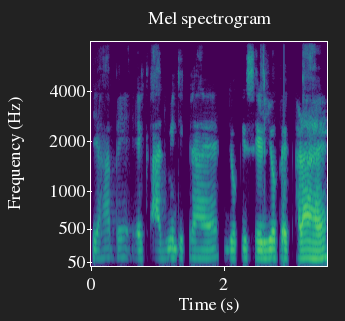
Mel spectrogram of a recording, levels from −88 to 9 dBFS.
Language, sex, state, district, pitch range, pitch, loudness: Hindi, male, Uttar Pradesh, Ghazipur, 110-120 Hz, 115 Hz, -22 LUFS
